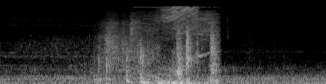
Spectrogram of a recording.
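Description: A vehicle hatch opens with a loud whooshing rush.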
